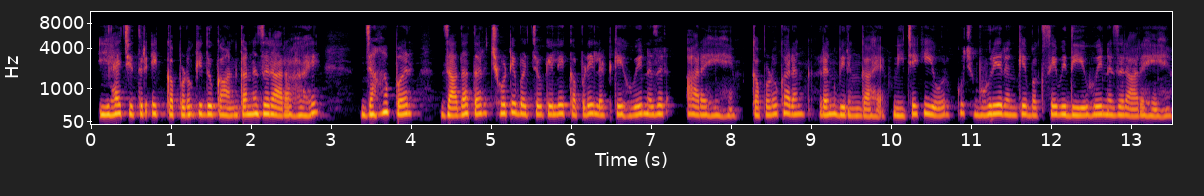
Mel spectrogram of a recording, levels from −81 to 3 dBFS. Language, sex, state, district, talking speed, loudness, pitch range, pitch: Hindi, female, Bihar, Jahanabad, 200 wpm, -18 LUFS, 185-210 Hz, 200 Hz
